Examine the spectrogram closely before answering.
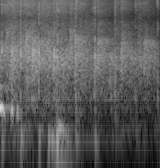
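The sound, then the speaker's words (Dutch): Applause for a storyteller at a live show: dense, steady clapping fills the short stretch at an even loudness, with no clear break or swell. “Applaus voor Lisa. Applaus voor Lisa.”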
